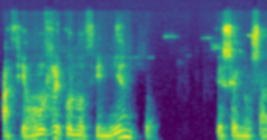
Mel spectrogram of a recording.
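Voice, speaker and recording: Here a man speaks with fairly low pitch. His intonation is lively. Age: 60s. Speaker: therapist, lecturer. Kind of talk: lecture. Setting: video call.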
